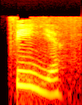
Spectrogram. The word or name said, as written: fille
